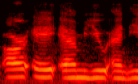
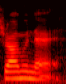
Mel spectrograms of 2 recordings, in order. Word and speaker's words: ramune: be confused with that no because it's like r-a-m-u-n-e is ramune ramune and how do you pronounce ramen ramen r-a-m-e-n which is ramen ramen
